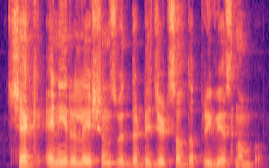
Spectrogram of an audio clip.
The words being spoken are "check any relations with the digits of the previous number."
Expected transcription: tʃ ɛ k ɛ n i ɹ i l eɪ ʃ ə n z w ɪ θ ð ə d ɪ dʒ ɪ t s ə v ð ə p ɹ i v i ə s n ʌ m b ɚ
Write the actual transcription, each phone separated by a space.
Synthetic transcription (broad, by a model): tʃ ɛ k ɛ n i ɹ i l eɪ ʃ ə n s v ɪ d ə d ɪ dʒ ɪ t s ə v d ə p ɹ i v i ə s n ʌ m b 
